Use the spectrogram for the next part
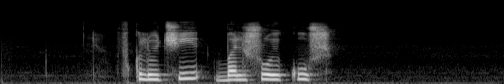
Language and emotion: Russian, neutral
